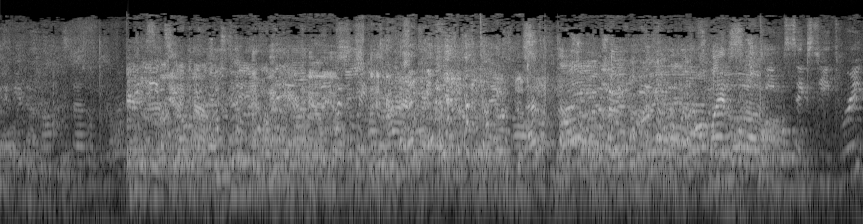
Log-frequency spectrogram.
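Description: Chatter: a group of people talking over one another, louder from about a second in.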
